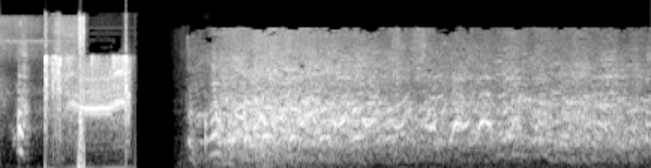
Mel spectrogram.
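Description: A short, loud edited-in sound effect, then a moment of dead silence, then a dubbed-in laughter effect: many overlapping laughs that keep going.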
